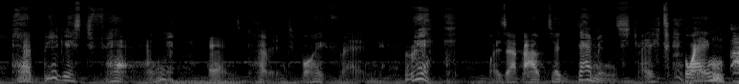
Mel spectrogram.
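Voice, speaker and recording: Using a put-on character voice, a man speaks in a theatrical tone at a very slow pace. Clear music plays in the background. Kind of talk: horror anthology narration. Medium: video game. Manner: theatrical, relishing.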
